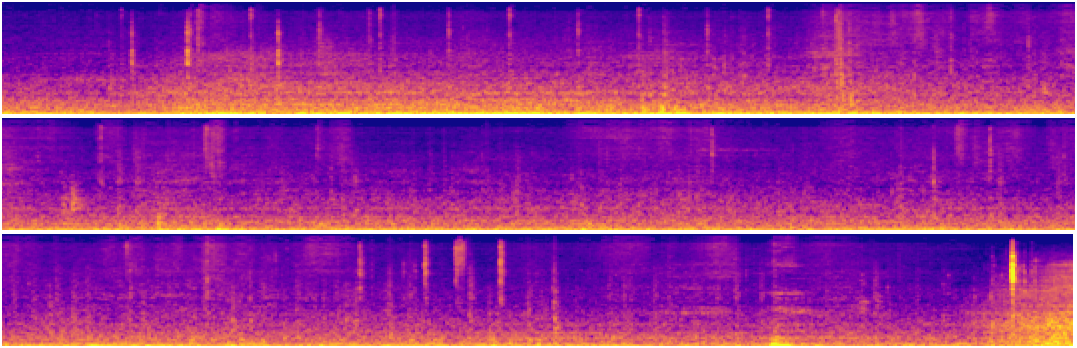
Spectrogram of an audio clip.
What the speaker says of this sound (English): We've been driving a few miles through this cactus forest.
